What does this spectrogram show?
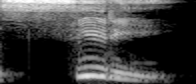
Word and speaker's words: city: E a palavra é essa city. City, justamente. Bom, ele pronounced as a short very soft D.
